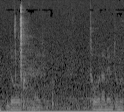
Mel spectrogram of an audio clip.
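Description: Faint speech over a steady low hum, with one sharp click about half a second in.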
